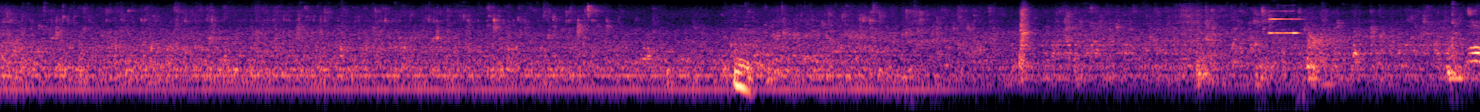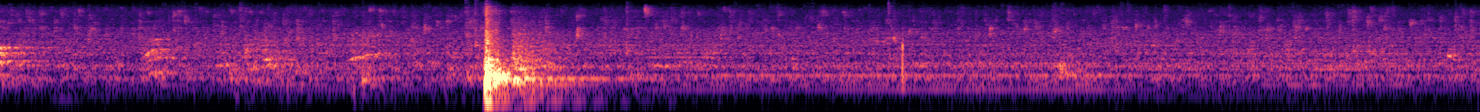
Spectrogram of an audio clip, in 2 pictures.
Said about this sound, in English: Pretty sure water is coming down.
